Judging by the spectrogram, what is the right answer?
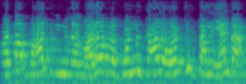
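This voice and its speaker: An actress playing a sharp-tongued, nagging middle-aged aunt in a 1960s film, wailing and scolding. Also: female voice, very high voice, steady tone, quick pace. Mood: indignant. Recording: dull old film soundtrack with faint hiss.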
